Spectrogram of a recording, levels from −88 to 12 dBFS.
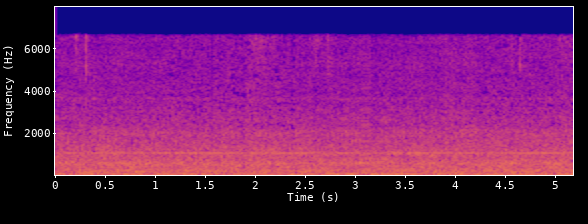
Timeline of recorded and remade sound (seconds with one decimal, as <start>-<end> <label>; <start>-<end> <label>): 0.0-1.1 remade; 1.1-2.4 recorded; 2.4-4.2 remade; 4.2-5.2 recorded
